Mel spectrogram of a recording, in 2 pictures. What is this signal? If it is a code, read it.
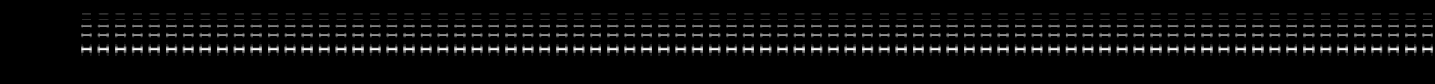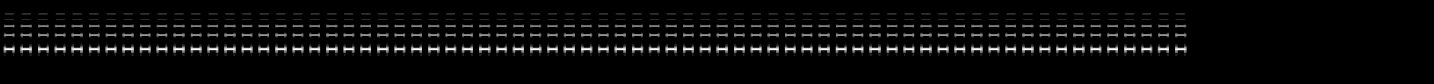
Evenly repeated beeps. There is no code.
